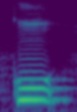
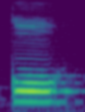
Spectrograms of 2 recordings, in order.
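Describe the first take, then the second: First: The vowel is a long 'oo' sound. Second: The vowel is an 'oh' sound. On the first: The speaker calls it right. "कू ही पढ़ेंगे ना" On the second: The speaker calls it wrong. "इस तरीके से नहीं पढ़ना"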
